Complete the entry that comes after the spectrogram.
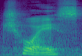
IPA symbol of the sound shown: ɔɪ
